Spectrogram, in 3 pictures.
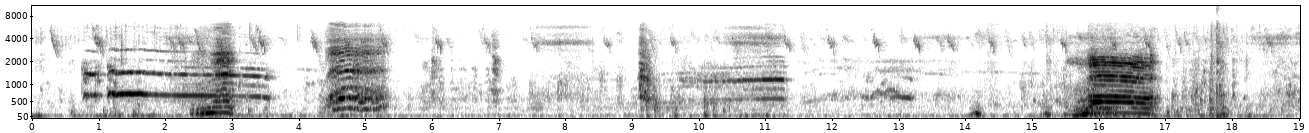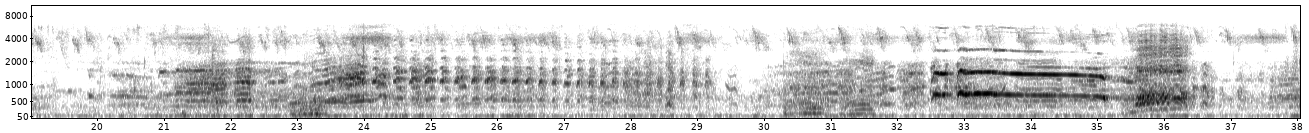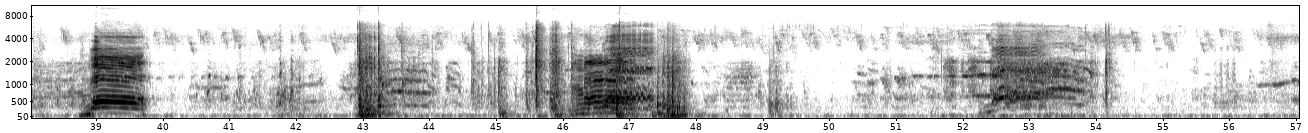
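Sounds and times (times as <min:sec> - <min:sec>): sheep bleating: 0:02.4 - 0:03.2, 0:04.4 - 0:05.4, 0:15.6 - 0:16.9, 0:35.5 - 0:36.4, 0:38.8 - 0:39.8, 0:46.2 - 0:47.4, 0:52.4 - 0:53.2
rooster crowing: 0:32.5 - 0:35.8, 0:52.0 - 0:53.9.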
